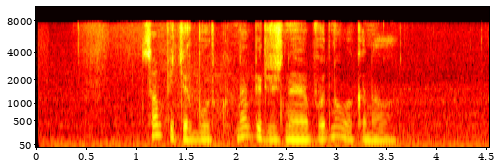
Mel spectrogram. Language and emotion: Russian, neutral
